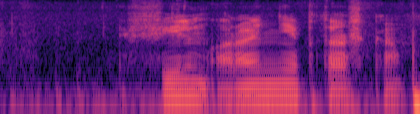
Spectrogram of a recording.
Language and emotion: Russian, neutral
